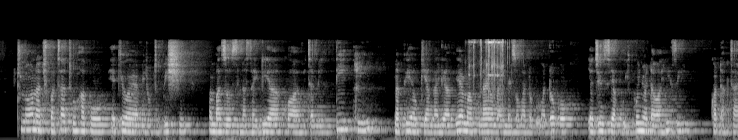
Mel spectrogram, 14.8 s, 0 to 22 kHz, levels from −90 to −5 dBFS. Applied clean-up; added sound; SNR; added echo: none; Keys jangling; 0 dB; reverberation time 0.9 s.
